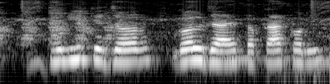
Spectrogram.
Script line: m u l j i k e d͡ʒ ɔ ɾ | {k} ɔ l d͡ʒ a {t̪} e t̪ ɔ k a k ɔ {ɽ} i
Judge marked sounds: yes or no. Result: no, no, no

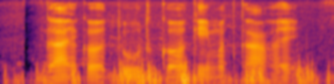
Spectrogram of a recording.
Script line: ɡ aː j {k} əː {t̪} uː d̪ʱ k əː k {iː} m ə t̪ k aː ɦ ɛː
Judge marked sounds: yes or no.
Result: yes, no, yes

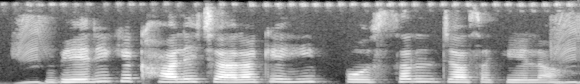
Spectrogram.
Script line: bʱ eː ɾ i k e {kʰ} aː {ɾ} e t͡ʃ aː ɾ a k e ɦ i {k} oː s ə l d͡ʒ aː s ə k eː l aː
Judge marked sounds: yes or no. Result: yes, no, no

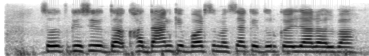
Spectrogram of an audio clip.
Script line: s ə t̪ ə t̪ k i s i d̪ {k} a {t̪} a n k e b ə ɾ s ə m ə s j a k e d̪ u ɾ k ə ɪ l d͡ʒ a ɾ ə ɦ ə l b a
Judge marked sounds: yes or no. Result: no, no

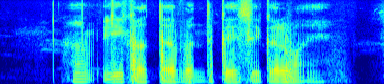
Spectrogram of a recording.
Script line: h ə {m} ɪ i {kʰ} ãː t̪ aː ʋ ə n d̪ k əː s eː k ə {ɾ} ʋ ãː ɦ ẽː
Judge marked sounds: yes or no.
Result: yes, yes, yes

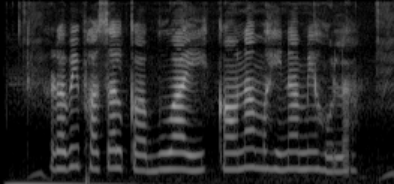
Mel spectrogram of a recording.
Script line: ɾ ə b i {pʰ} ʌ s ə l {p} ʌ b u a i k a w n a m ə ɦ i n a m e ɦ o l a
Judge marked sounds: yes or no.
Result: yes, no

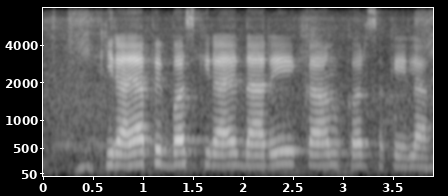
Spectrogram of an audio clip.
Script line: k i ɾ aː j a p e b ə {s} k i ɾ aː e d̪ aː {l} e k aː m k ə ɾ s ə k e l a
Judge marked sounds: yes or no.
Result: yes, no

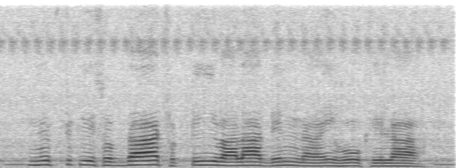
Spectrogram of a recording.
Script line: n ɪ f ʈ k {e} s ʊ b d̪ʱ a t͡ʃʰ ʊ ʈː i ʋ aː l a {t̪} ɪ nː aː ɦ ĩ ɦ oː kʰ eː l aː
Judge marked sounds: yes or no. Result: no, no

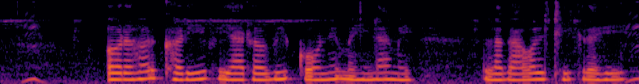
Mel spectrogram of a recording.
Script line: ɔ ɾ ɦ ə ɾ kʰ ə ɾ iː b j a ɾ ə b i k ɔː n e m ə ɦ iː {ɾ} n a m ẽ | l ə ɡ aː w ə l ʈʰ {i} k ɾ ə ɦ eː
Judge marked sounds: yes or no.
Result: no, no

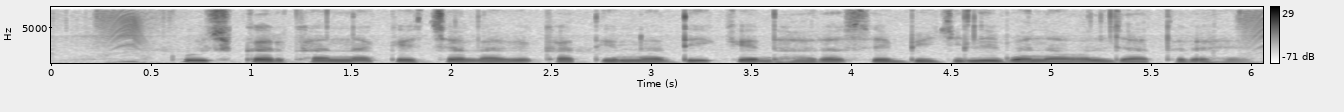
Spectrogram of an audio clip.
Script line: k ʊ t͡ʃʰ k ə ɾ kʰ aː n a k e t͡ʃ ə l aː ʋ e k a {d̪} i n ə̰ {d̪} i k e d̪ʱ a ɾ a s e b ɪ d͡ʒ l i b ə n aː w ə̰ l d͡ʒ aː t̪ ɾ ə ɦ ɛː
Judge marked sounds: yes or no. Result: no, yes

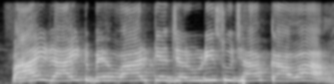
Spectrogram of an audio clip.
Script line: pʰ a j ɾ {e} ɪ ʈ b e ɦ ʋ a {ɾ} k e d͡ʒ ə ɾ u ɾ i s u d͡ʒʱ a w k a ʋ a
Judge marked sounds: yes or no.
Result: no, yes

